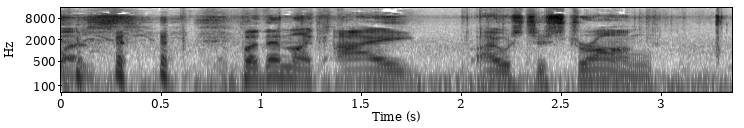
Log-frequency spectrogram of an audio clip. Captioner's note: laughs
